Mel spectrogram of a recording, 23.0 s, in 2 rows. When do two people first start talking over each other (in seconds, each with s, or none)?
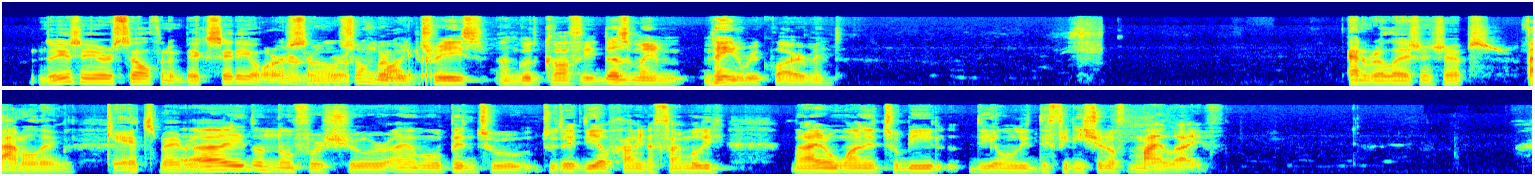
2.0 s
